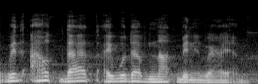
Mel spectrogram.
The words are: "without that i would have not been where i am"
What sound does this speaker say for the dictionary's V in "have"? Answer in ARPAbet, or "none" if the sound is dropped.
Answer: V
